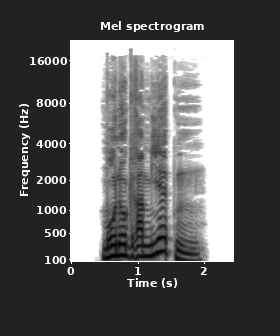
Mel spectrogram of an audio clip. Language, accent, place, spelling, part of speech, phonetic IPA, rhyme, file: German, Germany, Berlin, monogrammierten, adjective / verb, [monoɡʁaˈmiːɐ̯tn̩], -iːɐ̯tn̩, De-monogrammierten.ogg
- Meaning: inflection of monogrammieren: 1. first/third-person plural preterite 2. first/third-person plural subjunctive II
